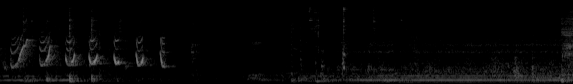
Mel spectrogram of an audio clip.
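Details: Pet guinea pigs giving a quick burst of six or seven rising squeaks in under two seconds, then quiet room noise with a low steady hum for the rest.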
